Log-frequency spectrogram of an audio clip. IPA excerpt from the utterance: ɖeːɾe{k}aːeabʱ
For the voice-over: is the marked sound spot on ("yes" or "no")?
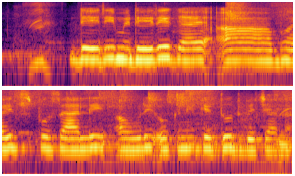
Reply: no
